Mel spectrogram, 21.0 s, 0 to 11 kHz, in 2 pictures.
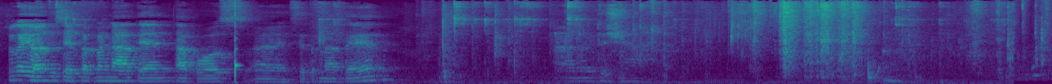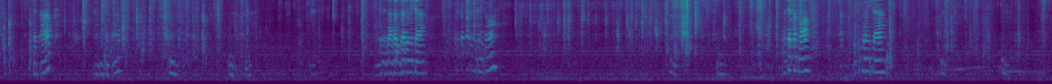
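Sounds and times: plastic parts clicking and rustling: 15.6s - 21.0s.

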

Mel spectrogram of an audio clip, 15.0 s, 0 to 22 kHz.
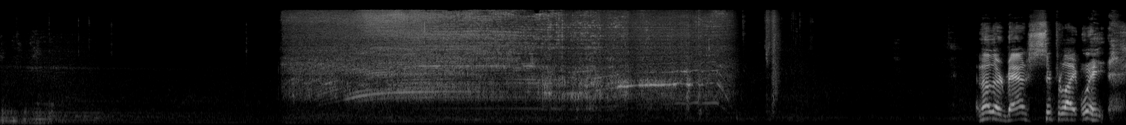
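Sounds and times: electric chainsaw cutting branch: 3.7s - 9.9s.

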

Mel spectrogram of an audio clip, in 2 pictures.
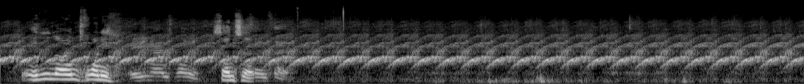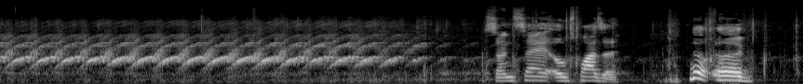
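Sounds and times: electronic alarm siren whooping: 0.0s - 14.4s.

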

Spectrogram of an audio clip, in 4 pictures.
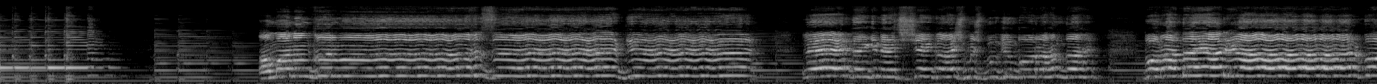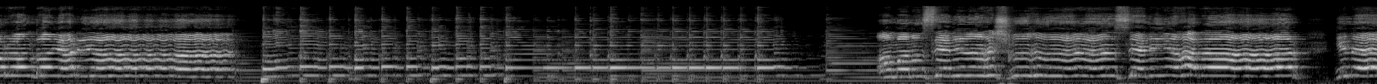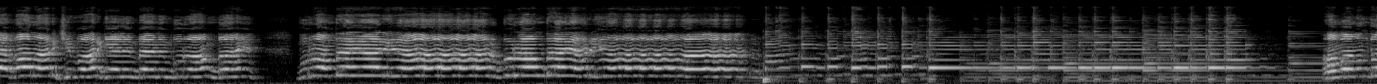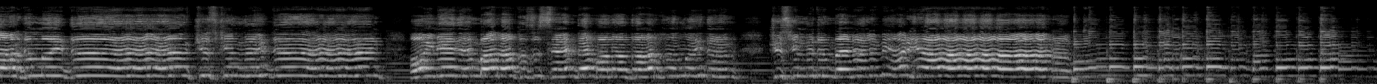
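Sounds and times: long-necked lute playing: 0.0s - 26.8s, 27.4s - 55.0s
woman singing folk song: 0.0s - 55.0s.

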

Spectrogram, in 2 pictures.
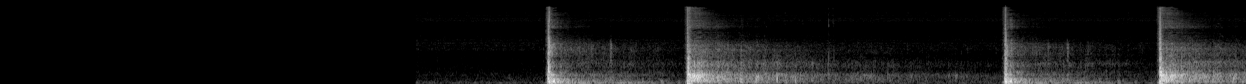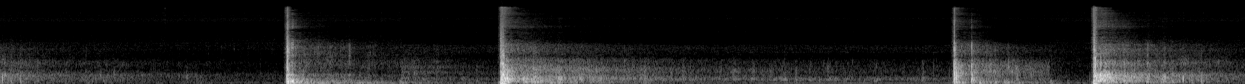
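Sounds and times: fireworks bangs: 5.4s - 14.6s, 15.3s - 24.9s.

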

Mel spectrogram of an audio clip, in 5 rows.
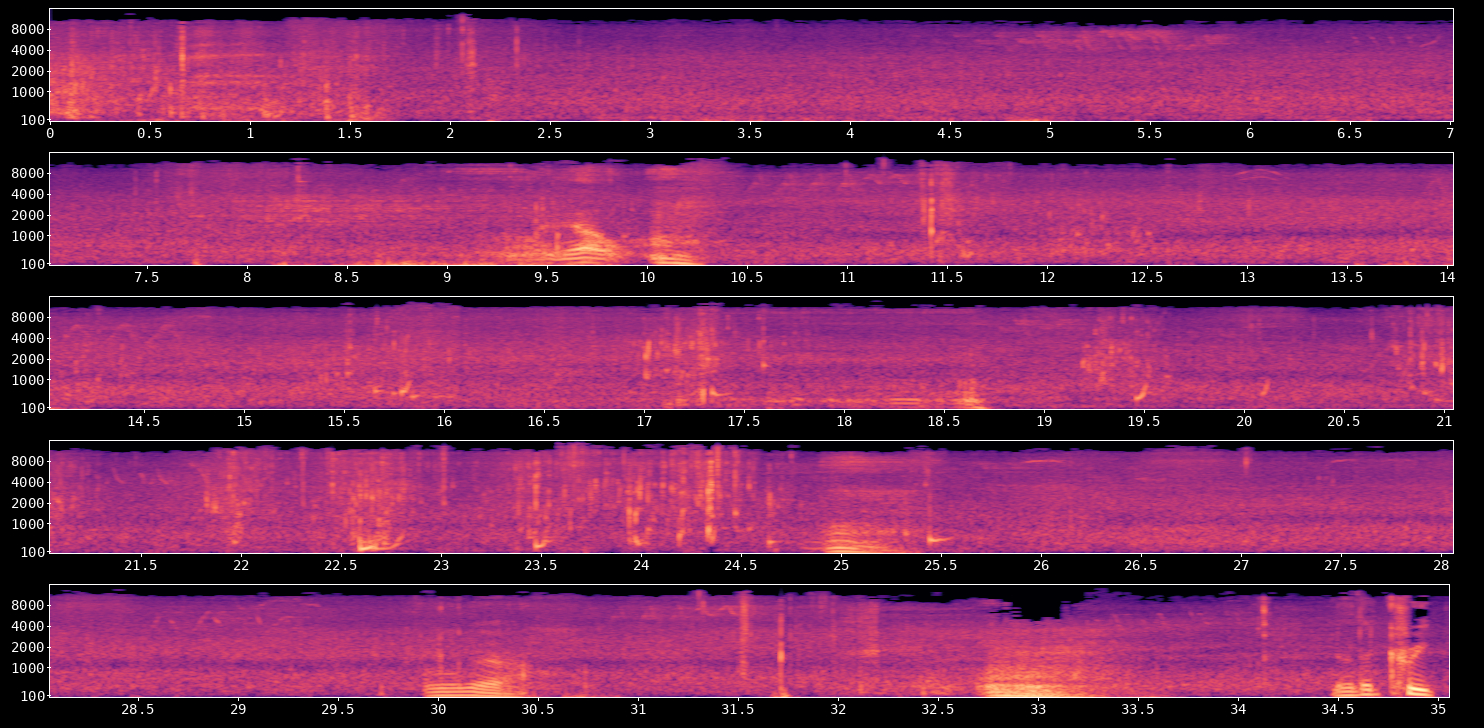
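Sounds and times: water splashes and knocks: 0.0s - 2.3s, 11.4s - 12.6s, 15.4s - 16.1s, 17.0s - 17.8s, 19.2s - 21.2s, 21.8s - 24.8s
creek running over stones: 0.0s - 4.5s, 5.9s - 35.0s.

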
